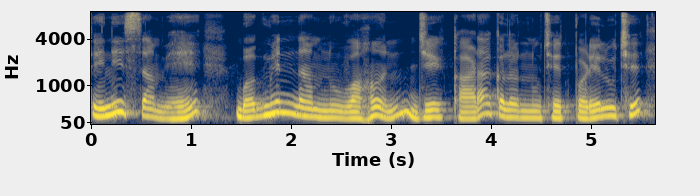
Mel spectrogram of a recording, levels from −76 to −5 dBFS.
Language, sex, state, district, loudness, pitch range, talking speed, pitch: Gujarati, male, Gujarat, Valsad, -12 LUFS, 130-180 Hz, 125 wpm, 145 Hz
